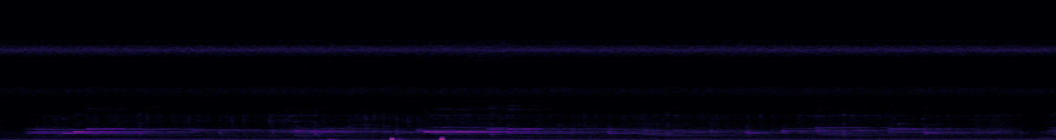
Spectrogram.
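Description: A slow melody of sustained, overlapping bell-like chime notes, with two sharp clicks about half a second apart around four seconds in.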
